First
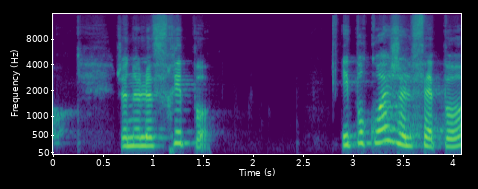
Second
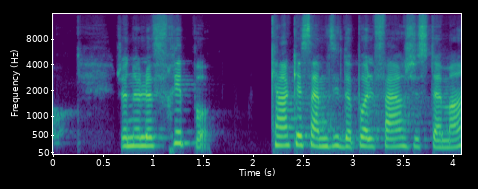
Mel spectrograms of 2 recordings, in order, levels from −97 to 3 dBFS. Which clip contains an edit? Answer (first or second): second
